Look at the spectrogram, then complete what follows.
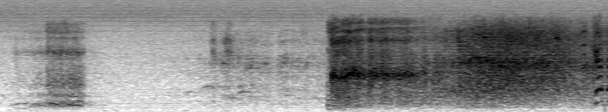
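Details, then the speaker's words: Comedian on stage imitates a "stop-and-go" snorer: a snore followed by a silent breathing pause, then loud audience laughter and applause; imitated snoring with apnoea-like pauses. "Lui quand il r les avions pas gè mais la p catégorie de ronfleur par exemple c'est le ronfleur stopingo. OK ça ressemble un peu à ça."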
